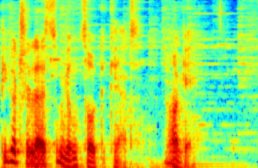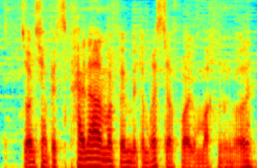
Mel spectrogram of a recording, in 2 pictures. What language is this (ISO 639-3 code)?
deu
